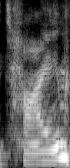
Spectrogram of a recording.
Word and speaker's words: Time: November 25th, with cinematographer Tim. So I'm going to have that flyer out real soon. It's going to say Time. It's spelled Time, but it's pronounced Tim, and he's a very talented cinematographer.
